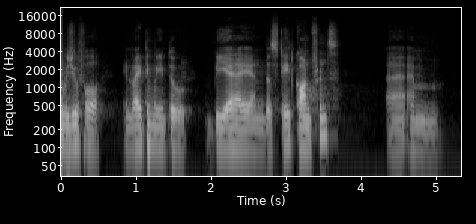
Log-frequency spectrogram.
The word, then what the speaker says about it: BAI: was sitting here, and I was wrongly pronouncing all these years as Bai, and he told me, Bai എന്ന് വിളിച്ച ബംഗാളിനെ ഓർമ്മ വരും അതുകൊണ്ട് BAI ആക്കിയിട്ടുണ്ടെന്ന്. So thank you for correcting me that.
